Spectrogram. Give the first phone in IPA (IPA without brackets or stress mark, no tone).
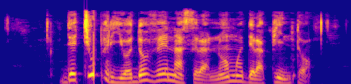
d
